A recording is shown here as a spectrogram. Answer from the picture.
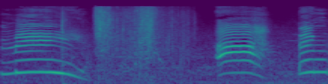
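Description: A child's voice giving two short wordless exclamations, each rising and then falling in pitch, one at the start and one about a second and a half in. Between them comes a brief rustling rip of wrapping paper being torn open.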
